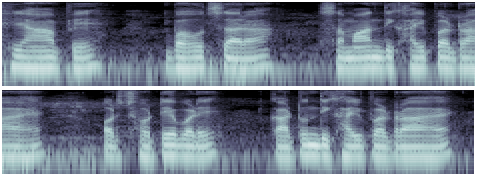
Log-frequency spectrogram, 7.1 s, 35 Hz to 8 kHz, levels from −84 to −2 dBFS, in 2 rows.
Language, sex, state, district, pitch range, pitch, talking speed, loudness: Hindi, male, Jharkhand, Deoghar, 105-115 Hz, 110 Hz, 145 wpm, -19 LUFS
